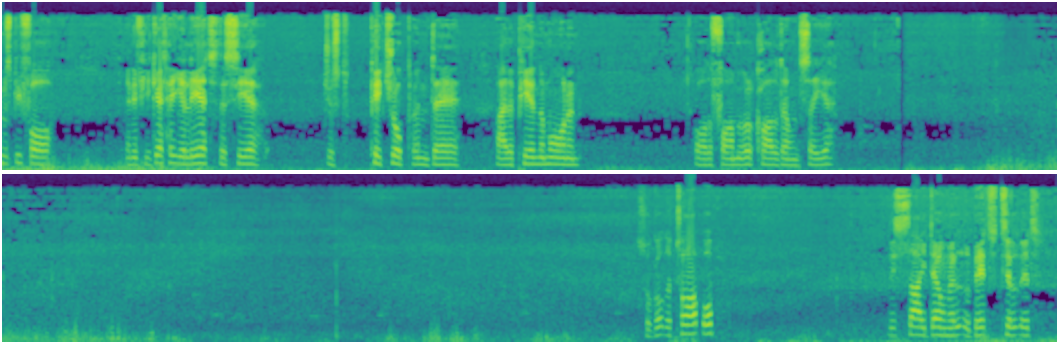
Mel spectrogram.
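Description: A man talks calmly close to a microphone, outdoors.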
